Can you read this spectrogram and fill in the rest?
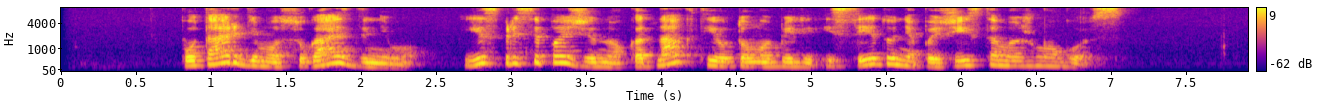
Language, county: Lithuanian, Vilnius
